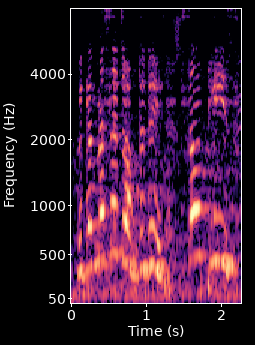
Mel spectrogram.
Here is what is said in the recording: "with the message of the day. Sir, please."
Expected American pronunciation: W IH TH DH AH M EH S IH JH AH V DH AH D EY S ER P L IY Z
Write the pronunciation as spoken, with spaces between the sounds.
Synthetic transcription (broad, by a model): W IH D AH M EH S IH JH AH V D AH D EY S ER P L IY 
